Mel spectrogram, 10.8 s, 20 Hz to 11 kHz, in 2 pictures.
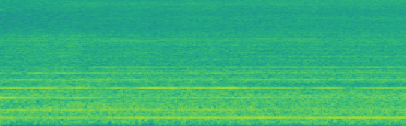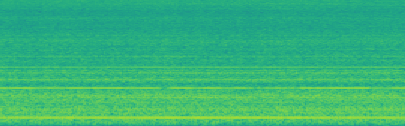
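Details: Ingersoll Rand SSR-EP60 60HP air-cooled rotary screw compressor, 98,485 run hours, set to modulate, tank at about 85 PSI, covers off: steady even drone and constant hum, no knocking, rattling or surging; healthy under load.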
